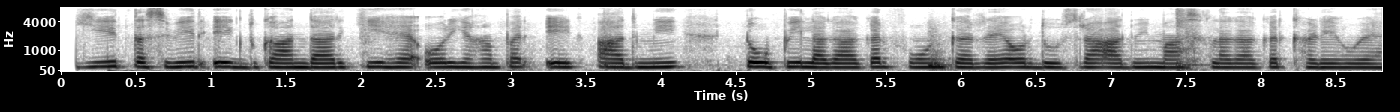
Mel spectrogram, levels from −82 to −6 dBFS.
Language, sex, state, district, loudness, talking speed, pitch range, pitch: Hindi, female, Chandigarh, Chandigarh, -16 LUFS, 185 wpm, 190-210 Hz, 200 Hz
